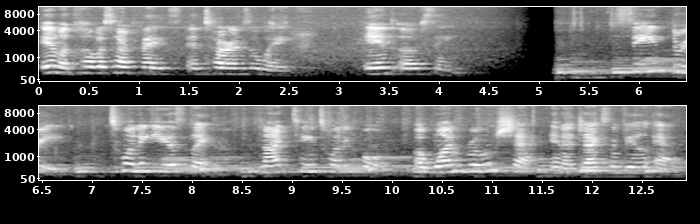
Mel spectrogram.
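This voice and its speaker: A woman's voice: on the high side, a little slow. A woman narrator reading stage directions for a theatre play reading. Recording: echoey, distant mic, music behind.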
